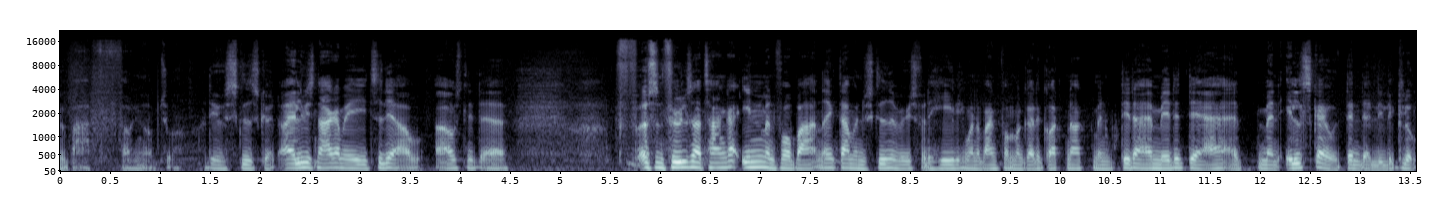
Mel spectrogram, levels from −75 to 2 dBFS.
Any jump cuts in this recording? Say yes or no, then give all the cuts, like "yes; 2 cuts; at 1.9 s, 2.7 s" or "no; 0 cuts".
yes; 1 cut; at 11.9 s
